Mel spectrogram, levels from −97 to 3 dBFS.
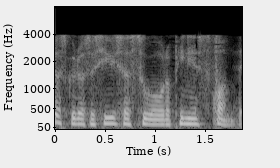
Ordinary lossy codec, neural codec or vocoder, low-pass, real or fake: AAC, 16 kbps; codec, 16 kHz, 1 kbps, X-Codec, WavLM features, trained on Multilingual LibriSpeech; 7.2 kHz; fake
